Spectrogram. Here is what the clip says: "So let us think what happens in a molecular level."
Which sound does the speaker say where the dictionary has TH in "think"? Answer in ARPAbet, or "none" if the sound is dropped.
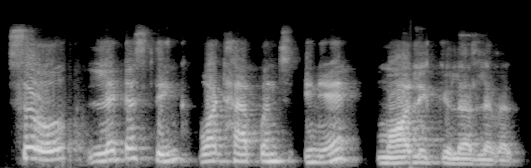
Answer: T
